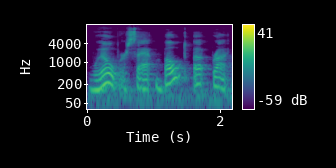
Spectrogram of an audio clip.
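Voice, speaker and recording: Female storybook narrator: unhurried, lowish, slightly husky, animated read-aloud delivery. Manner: expressive, deliberate read-aloud. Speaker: storybook reader. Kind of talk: scripted narration of a children's novel.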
